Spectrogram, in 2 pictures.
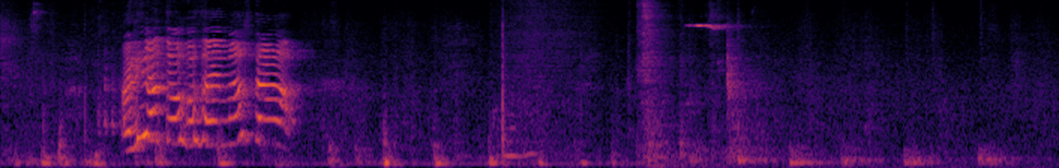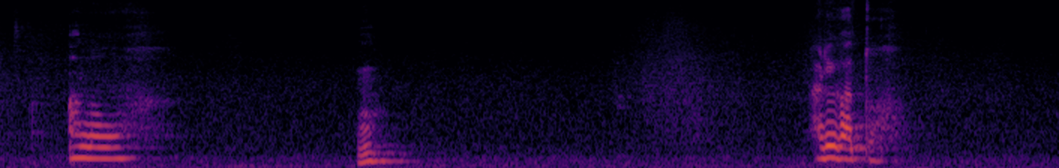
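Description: A young woman speaks calmly nearby.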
